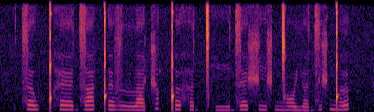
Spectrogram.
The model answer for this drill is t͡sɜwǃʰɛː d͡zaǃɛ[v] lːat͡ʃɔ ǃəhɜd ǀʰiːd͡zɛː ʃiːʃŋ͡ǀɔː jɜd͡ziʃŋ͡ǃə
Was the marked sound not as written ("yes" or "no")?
no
